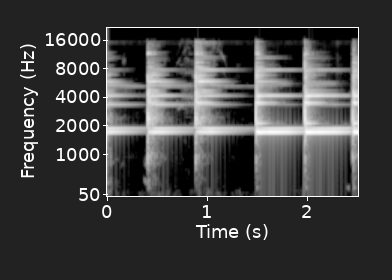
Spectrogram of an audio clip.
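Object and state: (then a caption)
Hollow-sounding end of a rebar anvil. A small homemade anvil made from scrap steel rebar, resting on lead sheets to deaden the noise, is struck five times on its end. Each strike gives a bright metallic clang with a sustained ring around 1.7 kHz that fades quickly. Struck on the end, the anvil sounds more hollow.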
